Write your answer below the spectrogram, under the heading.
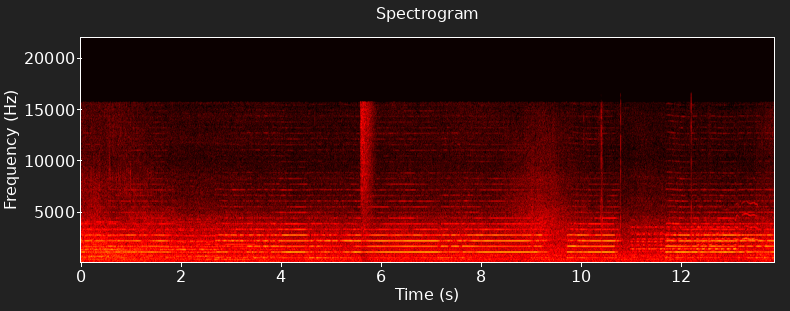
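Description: Truck air horns sounding in long, steady blasts, several tones at once, over street traffic noise; the horns drop out briefly twice in the last third.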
